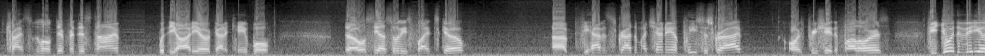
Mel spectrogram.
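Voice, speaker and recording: A man's voice: fairly high pitch, rough recording. An American man, a pilot and vlogger, talking casually and making radio calls on a headset from a small airplane cockpit. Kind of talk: aviation radio calls and casual vlog talk. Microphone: aviation headset via audio cable. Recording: loud small aircraft engine noise.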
